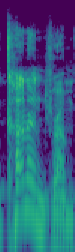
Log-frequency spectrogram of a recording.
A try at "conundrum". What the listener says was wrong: I thought it was conundrum. You said conundrum, which you're pronouncing it by syllable.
